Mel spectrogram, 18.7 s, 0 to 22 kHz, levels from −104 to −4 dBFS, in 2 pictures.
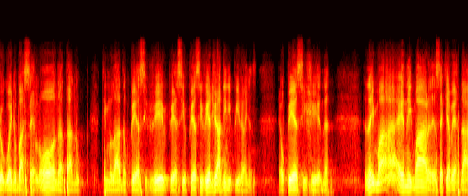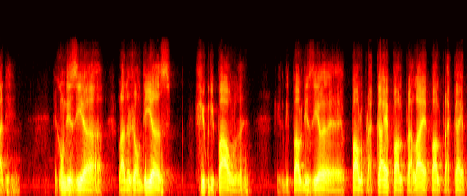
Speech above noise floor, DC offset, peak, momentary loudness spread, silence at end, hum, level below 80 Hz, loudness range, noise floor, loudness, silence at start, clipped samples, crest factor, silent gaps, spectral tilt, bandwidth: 44 dB; under 0.1%; -4 dBFS; 13 LU; 0.05 s; none; -52 dBFS; 2 LU; -64 dBFS; -21 LUFS; 0 s; under 0.1%; 18 dB; none; -7.5 dB/octave; 7.6 kHz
